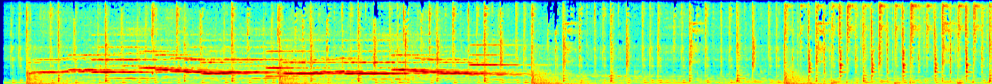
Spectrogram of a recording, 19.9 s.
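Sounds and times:
taal music: 0:00.5 - 0:19.8.

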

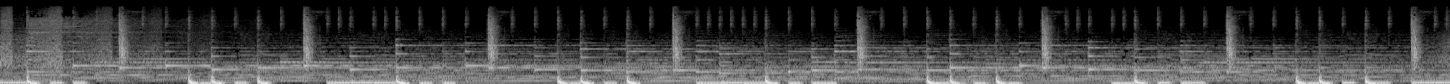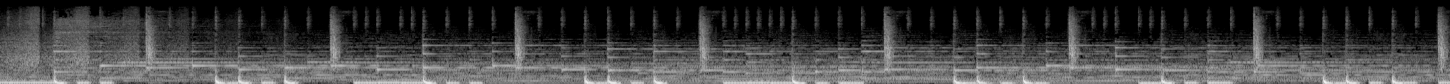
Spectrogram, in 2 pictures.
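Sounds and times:
piano: 0:00.0 - 0:29.0.

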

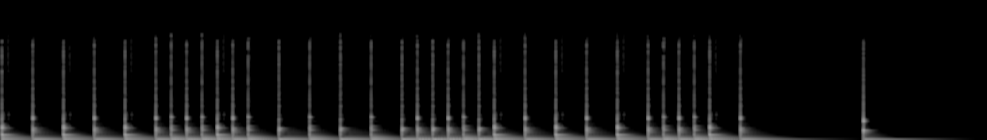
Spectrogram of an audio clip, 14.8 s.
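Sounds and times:
marimba: 0:00.0 - 0:14.3.

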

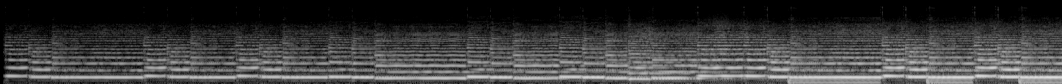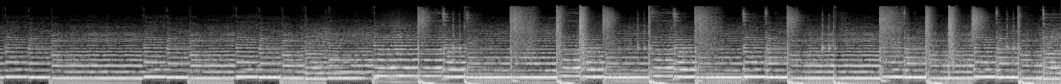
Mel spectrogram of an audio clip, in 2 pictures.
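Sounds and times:
clarinet: 0:00.0 - 0:21.2.

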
